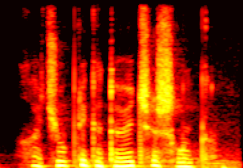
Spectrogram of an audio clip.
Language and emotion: Russian, neutral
